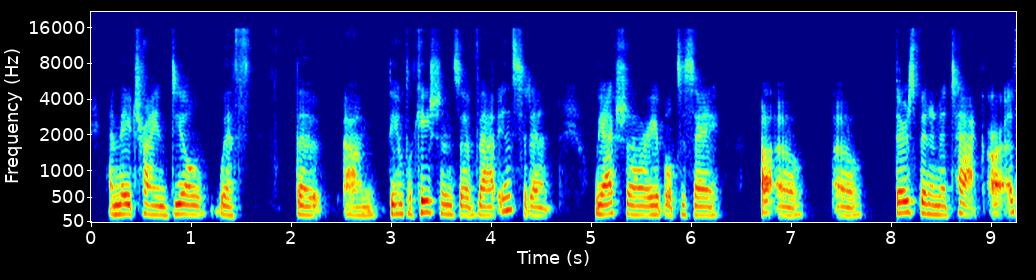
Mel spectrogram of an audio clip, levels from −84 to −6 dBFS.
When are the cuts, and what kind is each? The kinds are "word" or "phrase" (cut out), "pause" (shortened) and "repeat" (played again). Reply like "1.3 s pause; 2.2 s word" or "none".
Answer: 7.4 s repeat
